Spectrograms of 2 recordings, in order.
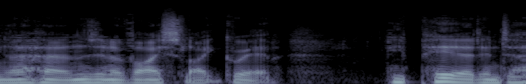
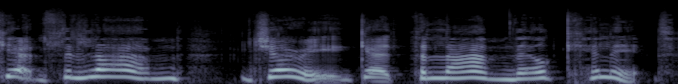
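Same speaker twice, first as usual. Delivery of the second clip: very high, slow, squeaky pleading voice. Mother shouts instructions to jerry, squeaking. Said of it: "she squeaked".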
